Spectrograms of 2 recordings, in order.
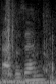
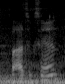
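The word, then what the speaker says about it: Bazzoxan: A place called Bazazan. Double check how that's spelled. It is BAZZAN. B-A-Z-Z-O-X-A-N. Say that one more time. B-A-Z-Z-O-X-A-N. Bazuxan?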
